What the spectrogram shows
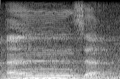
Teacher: গুন্না পাতলা হবে নুন সাকিনের পরে ইস্তিফালের হরফ আসে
